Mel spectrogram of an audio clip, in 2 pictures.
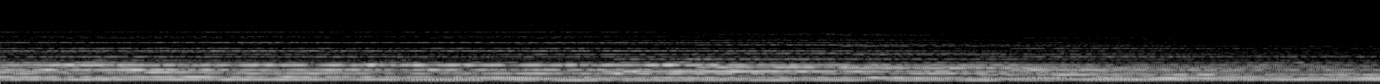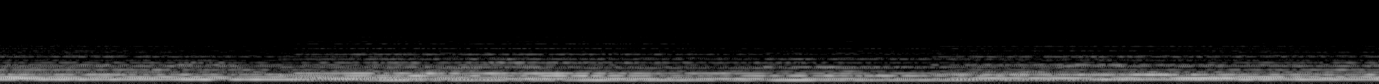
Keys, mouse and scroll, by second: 0.0-1.5 typing, 0.2 click, 2.6-3.7 scroll down 5, 3.7 a, 4.2 s, 4.6 g, 4.9 s, 5.5 Tab, 5.7 scroll down 4, 5.8-6.6 middle drag, 6.6 g, 8.3-9.9 shift+middle drag, 9.9 click, 11.4 scroll down 1, 11.7 b, 12.0 o, 13.6 ctrl+s, 17.4-17.9 scroll up 5, 17.9 click, 18.8 Tab, 19.1 a, 20.6 shift+x, 23.4 alt+n, 24.5 scroll down 6, 24.7 Tab, 24.9 b, 25.3 o.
